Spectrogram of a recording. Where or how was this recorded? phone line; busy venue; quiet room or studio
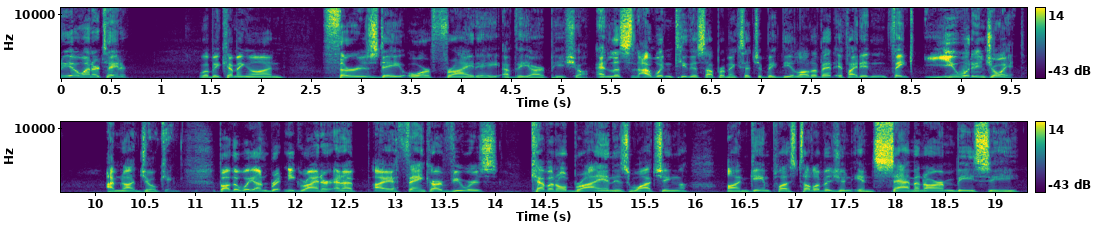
busy venue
